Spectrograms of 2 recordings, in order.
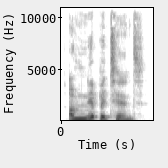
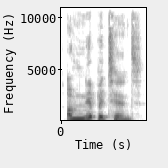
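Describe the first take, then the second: First: The 'potent' part of the word is unstressed. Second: The same.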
